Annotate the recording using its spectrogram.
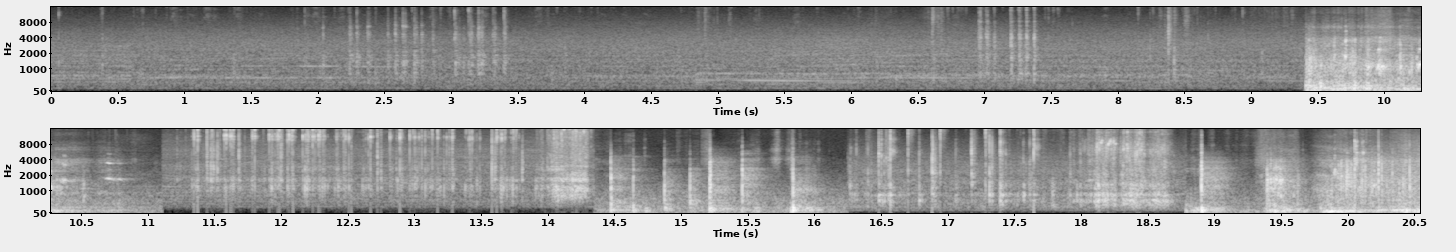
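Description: Faint handling clicks, then, about halfway through, a wooden toy truck and trailer are pushed across a paper-covered table: the plastic wheels roll and scrape in stop-and-start runs, and wooden blocks knock and clatter.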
